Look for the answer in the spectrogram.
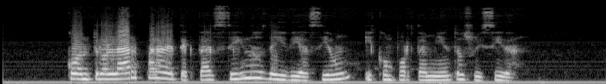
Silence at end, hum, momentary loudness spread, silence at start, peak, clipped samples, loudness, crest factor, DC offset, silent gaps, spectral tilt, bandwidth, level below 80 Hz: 0 s; none; 19 LU; 0.05 s; 0 dBFS; under 0.1%; -12 LUFS; 12 dB; under 0.1%; none; -6.5 dB/octave; 16 kHz; -44 dBFS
